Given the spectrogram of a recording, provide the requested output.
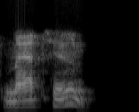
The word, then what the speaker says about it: Mattoon: It's Mattoon, right? Is that how you pronounce it? – It's Mattoon.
